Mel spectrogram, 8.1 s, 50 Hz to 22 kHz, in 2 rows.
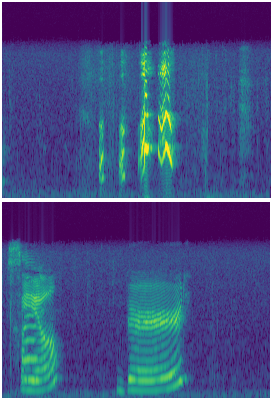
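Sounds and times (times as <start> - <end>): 
small child imitating a dog barking: 1.5 - 2.6
speech: 5.8 - 6.9.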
